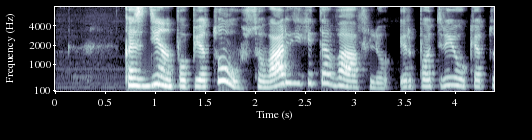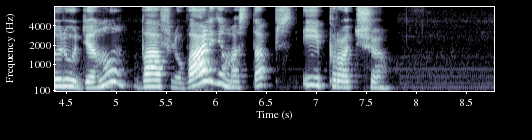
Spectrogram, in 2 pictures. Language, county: Lithuanian, Kaunas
